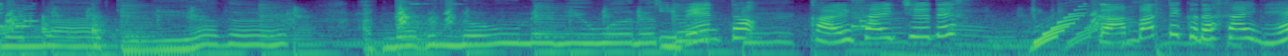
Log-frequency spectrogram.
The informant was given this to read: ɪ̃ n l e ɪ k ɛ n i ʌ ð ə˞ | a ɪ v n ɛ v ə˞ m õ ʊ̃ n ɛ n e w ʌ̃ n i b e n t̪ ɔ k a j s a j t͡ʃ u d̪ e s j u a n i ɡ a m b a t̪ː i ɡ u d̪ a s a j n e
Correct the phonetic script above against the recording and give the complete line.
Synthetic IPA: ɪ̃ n l a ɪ k ɛ n i ʌ ð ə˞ | a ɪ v n ɛ v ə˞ n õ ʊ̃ n ɛ n i w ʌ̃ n i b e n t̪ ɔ k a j s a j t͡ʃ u d̪ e s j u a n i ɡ a m b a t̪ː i k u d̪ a s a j n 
